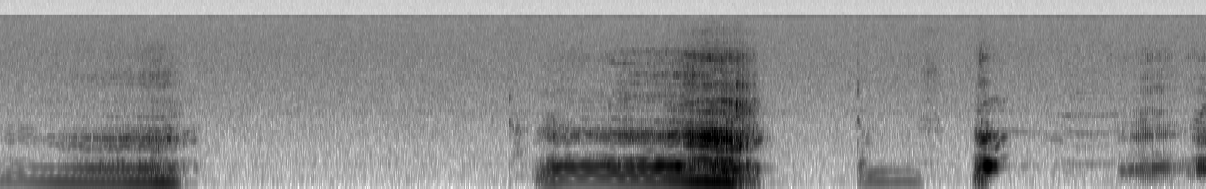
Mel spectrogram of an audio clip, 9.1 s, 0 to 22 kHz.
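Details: A lion roars about 100 m from a house at night in Moditlo Wildlife Estate, a game reserve near Kruger National Park, South Africa, in deep, moaning calls that break into shorter grunts.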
